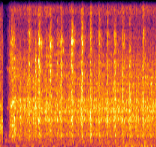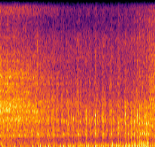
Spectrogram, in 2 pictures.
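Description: A motorcycle used for wheelie stunt training fires up with a sharp catch, then settles into a close, loud, clattering idle that swells into rougher revving toward the end.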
